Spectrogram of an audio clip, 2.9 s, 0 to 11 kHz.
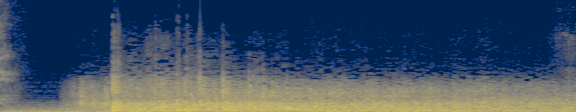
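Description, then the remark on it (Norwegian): A deep, heavy boom erupts and rolls on with a long rumbling tail from a rocket or artillery strike, as Russian forces attack a town in Ukraine 20 km from the Russian border, with no voices present. “Vi hører drønn fra enten om det er rakettnedslag eller artillerinedslag, vi vet ikke riktig.”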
